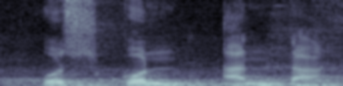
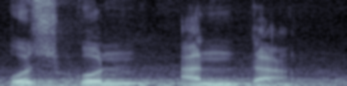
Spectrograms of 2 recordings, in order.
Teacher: apabila ada nun mati ketemu hamzah, ya, jadi itu nunnya jelas. Uskun anta, jangan dikasih dengung, ya, jangan dipanjangkan uskun, jangan, tapi uskun anta. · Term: izhar halqi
